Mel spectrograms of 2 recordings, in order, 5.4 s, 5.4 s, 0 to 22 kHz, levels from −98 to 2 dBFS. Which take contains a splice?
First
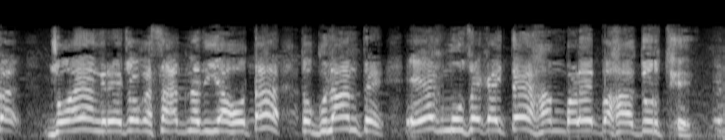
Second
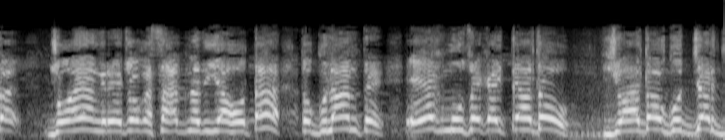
second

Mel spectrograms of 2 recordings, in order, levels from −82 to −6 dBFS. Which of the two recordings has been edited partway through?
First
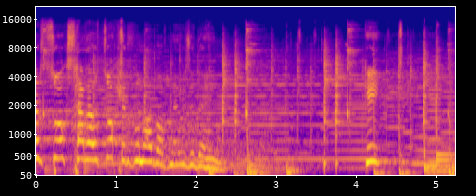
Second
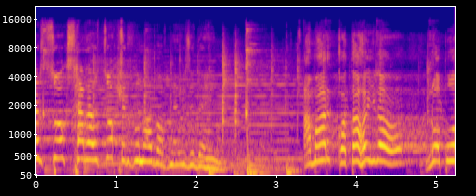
second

